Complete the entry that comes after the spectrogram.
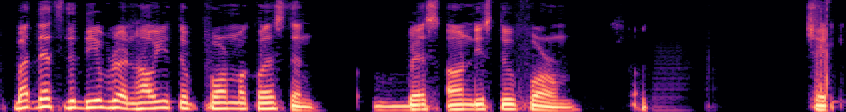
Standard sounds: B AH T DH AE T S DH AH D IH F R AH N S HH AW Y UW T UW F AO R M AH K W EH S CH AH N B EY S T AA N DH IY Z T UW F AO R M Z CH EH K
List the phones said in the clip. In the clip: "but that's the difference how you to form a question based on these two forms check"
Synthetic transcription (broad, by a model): B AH T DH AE T S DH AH D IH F R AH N HH AW Y UW T UW F AO R M AH K W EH S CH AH N B EY S T AA N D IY S T UW F AO R M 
